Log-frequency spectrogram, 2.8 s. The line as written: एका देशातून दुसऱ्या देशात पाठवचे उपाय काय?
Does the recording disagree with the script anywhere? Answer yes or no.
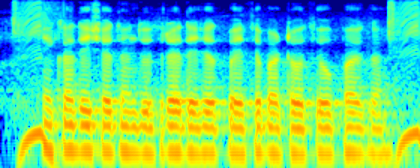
yes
